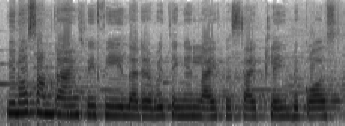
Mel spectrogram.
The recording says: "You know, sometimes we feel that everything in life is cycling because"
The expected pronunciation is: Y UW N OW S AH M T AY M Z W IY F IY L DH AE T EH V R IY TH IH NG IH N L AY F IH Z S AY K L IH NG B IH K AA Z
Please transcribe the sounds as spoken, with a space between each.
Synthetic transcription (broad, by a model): Y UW N OW S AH M T AY M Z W IY F IY L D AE T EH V R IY T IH NG IH N L AY F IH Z S AY K L IH NG B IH K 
